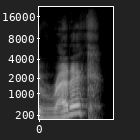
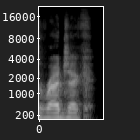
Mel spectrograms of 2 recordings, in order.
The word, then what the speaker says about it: Regik: So while a more obvious anglicized form of this might be Reddick, that moves a bit too far from the original pronunciation for my taste, so I stick with Regik.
